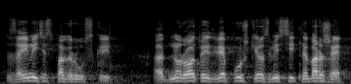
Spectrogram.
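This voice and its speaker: Casting: male actor as middle-aged wartime captain, forceful and bright, solemn, clipped orders, old radio play in a reverberant hall. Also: medium pitch, fairly quick, lightly acted. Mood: commanding. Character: stern, resolute Red Army captain of about forty. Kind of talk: Soviet wartime radio drama acting.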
